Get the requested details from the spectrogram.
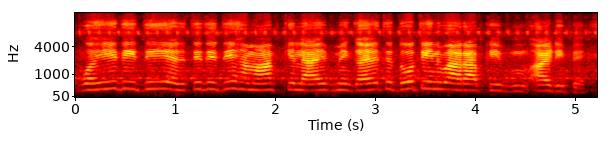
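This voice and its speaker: Woman calling into a live stream on her phone, sorry-sounding and chatty, pretty high voice, noisy. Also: unhurried, bright, forceful tone. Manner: apologetic, chatty. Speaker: viewer joining a live stream. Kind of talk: casual live-stream chat.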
